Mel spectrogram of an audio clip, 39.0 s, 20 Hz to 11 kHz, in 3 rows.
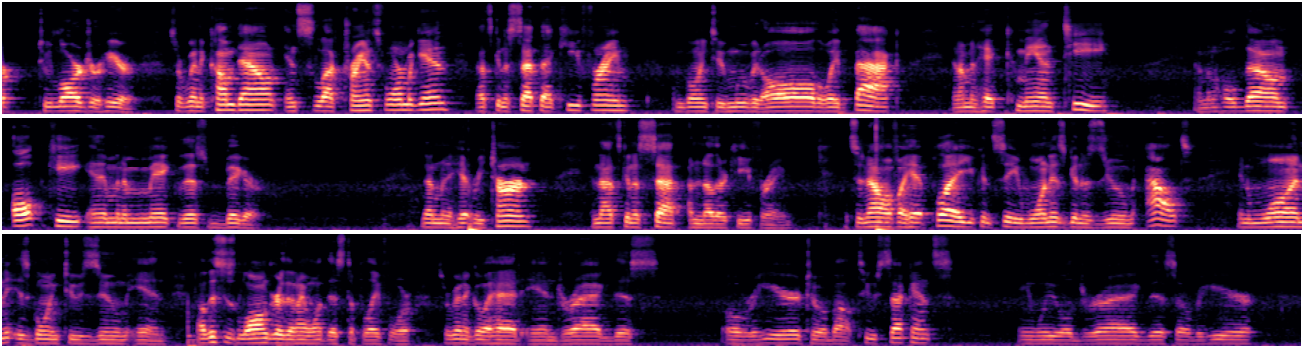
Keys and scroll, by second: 10.5 super+t.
